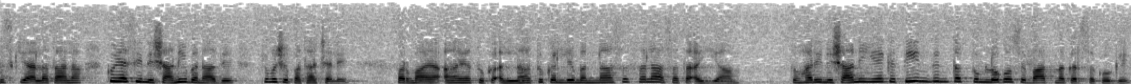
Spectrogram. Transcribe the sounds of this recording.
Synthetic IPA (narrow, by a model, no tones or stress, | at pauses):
ɐɾzkijaɐlːaɦt̪aːlakoːiɛːsinɪʃaːnibɐnaːd̪e | kemʊd͡ʒʱepɐt̪at͡ʃɐleː | fɐɾmaːjaʔaːjɐt̪ʊkɐɐlːaːɦt̪ʊkɐlːɪmɐnːaːsɐsɐlaːsɐt̪ɐjːaːm | t̪ʊmɦaːɾinɪʃaːnijɛket̪iːnd̪ɪnt̪ɐk̚t̪ʊmloːɡõsebaːt̪nɐkɐɾsɐkoːɡeː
